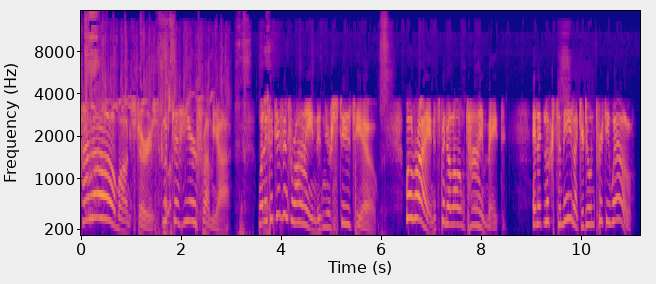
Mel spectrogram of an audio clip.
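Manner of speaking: very high, fake, put-on Irish brogue. On a show, caller Patty McPherson greets old rival Ryan: Patty McPherson Irish accent. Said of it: "Is that Irish or Scottish accent?".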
